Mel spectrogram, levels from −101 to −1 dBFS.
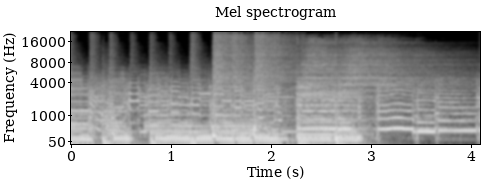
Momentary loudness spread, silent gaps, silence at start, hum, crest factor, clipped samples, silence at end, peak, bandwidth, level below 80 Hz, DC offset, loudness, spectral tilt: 4 LU; none; 0 s; none; 14 dB; under 0.1%; 0 s; 0 dBFS; over 20 kHz; -26 dBFS; under 0.1%; -15 LUFS; -5.5 dB/octave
